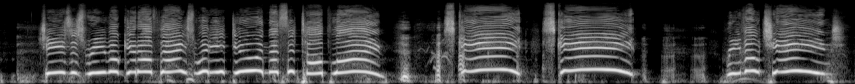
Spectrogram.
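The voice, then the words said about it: Ken Hitchcock impression, shouting coach. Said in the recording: “your Ken Hitchcock impression”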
